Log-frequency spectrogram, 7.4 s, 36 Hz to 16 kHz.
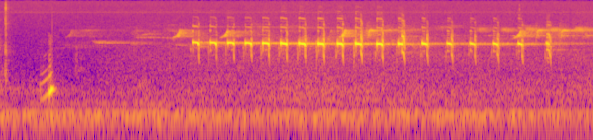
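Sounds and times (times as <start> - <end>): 
low hum: 0.0 - 7.4
grey-headed woodpecker whistled call: 2.2 - 7.4.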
